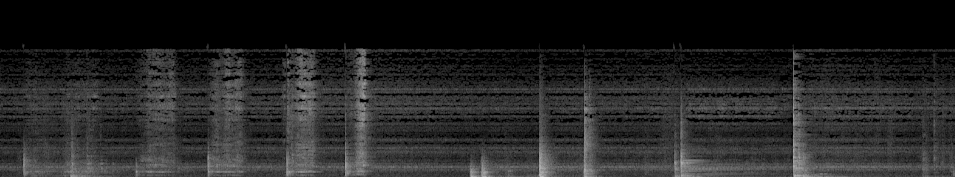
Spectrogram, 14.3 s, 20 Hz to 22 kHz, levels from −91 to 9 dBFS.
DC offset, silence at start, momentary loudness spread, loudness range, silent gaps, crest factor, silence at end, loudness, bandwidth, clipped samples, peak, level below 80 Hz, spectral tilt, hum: under 0.1%; 0 s; 20 LU; 9 LU; none; 32 dB; 0 s; -32 LUFS; 16 kHz; under 0.1%; -4 dBFS; -64 dBFS; -3 dB/octave; none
